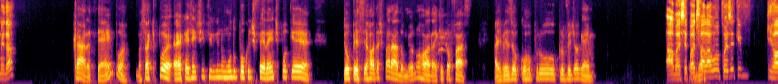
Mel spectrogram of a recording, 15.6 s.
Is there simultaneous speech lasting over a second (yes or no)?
no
